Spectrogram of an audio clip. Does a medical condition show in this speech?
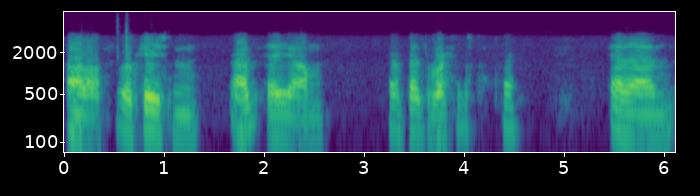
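Yes: cerebellar ataxia; gets around with walker.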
